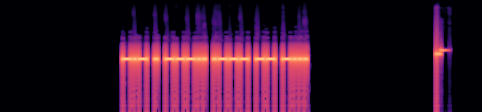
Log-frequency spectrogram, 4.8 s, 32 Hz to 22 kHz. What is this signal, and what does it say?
Morse code, heard as a keyed tone, about 44 wpm, 700 Hz. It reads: KE8JMB
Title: USA Call Signs Repeated 3x 45wpm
